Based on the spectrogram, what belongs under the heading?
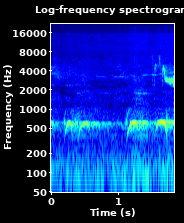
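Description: Barred Owl giving a run of low, mellow hoots, each with a brief upward slur into a steady note, in two quick bursts; a faint higher whistle near the end.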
